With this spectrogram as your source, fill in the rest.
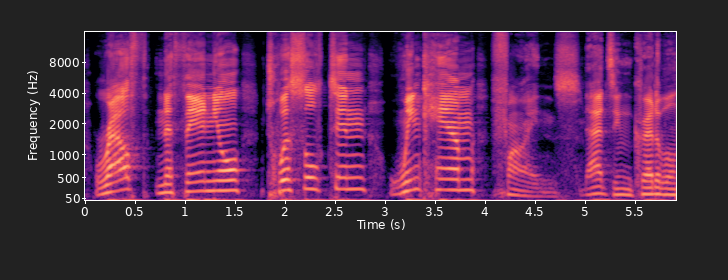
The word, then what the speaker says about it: Fiennes: the patsies the patsies Ralph how did you pronounce his name before fines but it's spelled Phoenix Anyway full name Ralph Nathaniel twistleton winkham finds that's incredible name and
